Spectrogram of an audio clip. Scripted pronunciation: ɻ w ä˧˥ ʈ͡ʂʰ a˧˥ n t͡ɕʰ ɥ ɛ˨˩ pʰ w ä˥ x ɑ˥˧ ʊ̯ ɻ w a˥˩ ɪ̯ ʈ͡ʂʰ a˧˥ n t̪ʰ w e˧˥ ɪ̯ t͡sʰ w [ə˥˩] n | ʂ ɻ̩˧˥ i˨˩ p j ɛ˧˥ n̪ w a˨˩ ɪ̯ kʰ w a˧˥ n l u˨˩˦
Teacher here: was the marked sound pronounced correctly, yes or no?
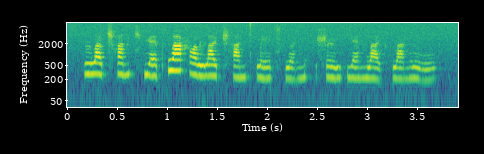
no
